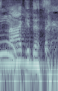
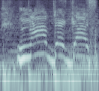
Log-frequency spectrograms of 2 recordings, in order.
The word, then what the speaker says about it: nádegas: Você falou duas vezes náguidas. – Pelo amor de Deus, é porque eu fiquei com vergonha um pouco de falar, mas eu falei certo, nádegas, que é o bumbum.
